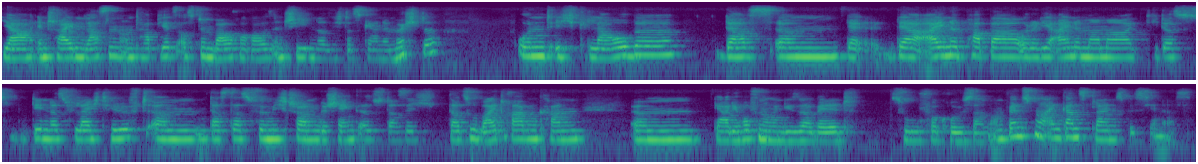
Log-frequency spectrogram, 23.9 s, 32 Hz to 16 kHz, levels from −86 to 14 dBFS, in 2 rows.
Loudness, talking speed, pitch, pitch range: -23 LUFS, 170 wpm, 200 Hz, 190-210 Hz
